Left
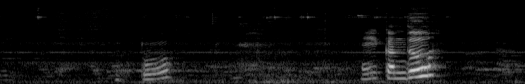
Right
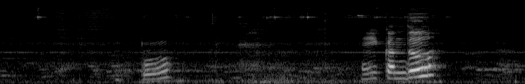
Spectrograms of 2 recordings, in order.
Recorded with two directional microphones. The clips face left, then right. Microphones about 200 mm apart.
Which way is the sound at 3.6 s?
15° left (ahead or behind).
